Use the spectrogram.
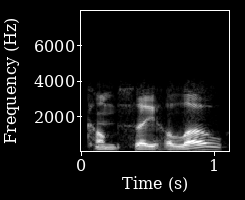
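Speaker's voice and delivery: ordinary delivery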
